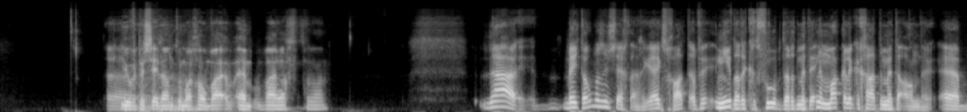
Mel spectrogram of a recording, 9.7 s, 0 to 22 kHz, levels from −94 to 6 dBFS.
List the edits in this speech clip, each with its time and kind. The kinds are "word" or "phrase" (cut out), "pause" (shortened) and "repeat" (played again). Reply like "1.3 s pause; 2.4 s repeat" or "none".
1.4 s word; 1.7 s word; 2.5 s word; 5.2 s word; 5.8 s word; 6.6 s word; 7.3 s word; 8.2 s word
